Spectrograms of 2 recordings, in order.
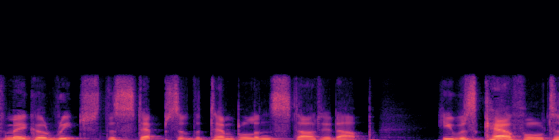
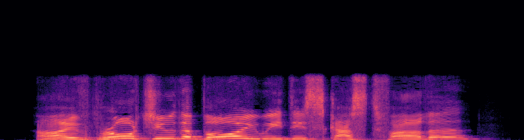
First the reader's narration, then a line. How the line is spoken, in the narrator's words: the thief-maker announced loudly enough for several passers-by to hear him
